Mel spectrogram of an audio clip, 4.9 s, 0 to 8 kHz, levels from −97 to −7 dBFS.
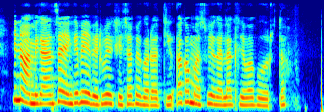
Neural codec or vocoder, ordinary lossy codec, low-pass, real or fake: none; AAC, 32 kbps; 7.2 kHz; real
